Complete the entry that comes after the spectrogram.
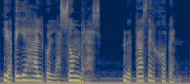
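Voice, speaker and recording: Low-pitched woman narrating a horror story. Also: unhurried, darkish tone. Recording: music behind the voice.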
